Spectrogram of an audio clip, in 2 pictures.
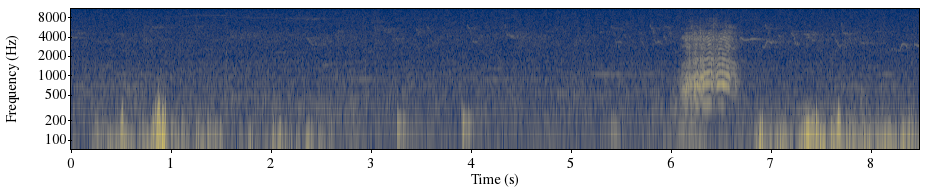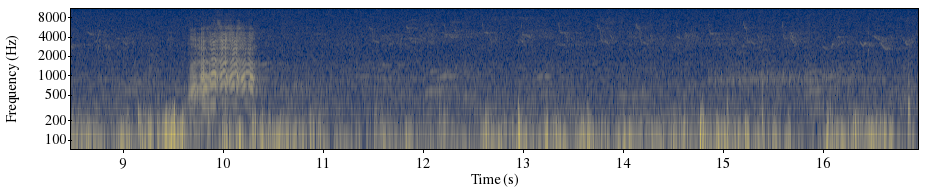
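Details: Laughing Cameroonian goat, a dwarf breed of domestic goat (Capra hircus), giving two strongly quavering, tremulous bleats about four seconds apart, between low thumps and rustles.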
